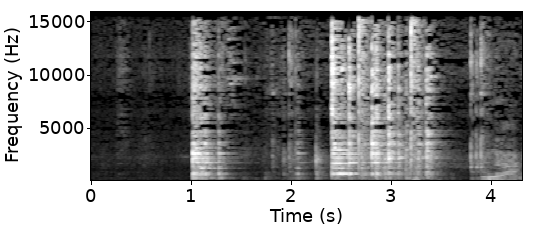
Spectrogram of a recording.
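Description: A metal pot clanks down onto a gas burner.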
